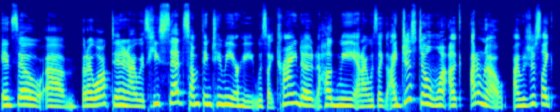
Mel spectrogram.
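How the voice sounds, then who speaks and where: Casual co-host, woman, late 20s, slightly high voice, rambling storyteller. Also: animated, fairly quick, few pauses, a bit bright. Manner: chatty storyteller, many fillers, laughing often. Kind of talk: casual couple chat.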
